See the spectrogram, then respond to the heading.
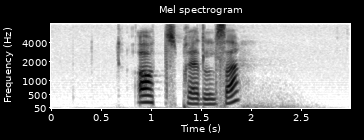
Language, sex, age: Norwegian, female, 24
